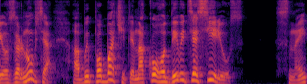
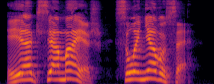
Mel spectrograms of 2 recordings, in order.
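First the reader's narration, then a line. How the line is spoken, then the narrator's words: Loud greeting. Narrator (Ukrainian): голосно привітався Джеймс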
